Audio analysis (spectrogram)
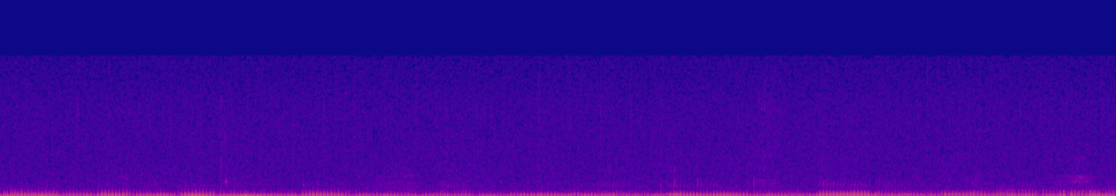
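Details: Indoors, two pet cats licking and washing each other's faces while one purrs, a low, throbbing rumble pulsing steadily on each breath, with light rustles and distant electronic game noises.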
